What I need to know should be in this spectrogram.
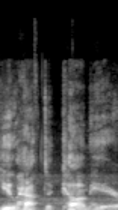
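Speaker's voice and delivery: low, slow, intimidating and threatening tone. Retelling what another streamer said into the camera: imitating a menacing voice. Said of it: "in your menacing voice".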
